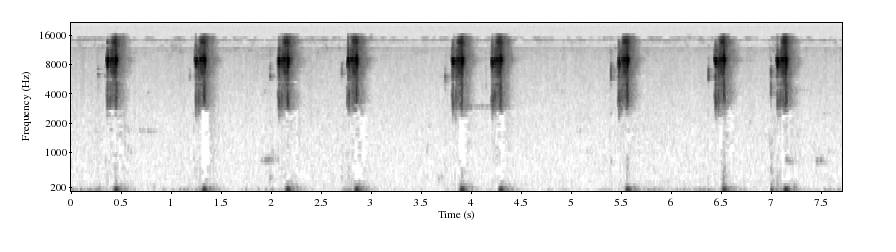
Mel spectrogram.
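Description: Faint key-press clicks from a tablet's on-screen keyboard as a password is typed: about nine short, separate clicks at an uneven pace.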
